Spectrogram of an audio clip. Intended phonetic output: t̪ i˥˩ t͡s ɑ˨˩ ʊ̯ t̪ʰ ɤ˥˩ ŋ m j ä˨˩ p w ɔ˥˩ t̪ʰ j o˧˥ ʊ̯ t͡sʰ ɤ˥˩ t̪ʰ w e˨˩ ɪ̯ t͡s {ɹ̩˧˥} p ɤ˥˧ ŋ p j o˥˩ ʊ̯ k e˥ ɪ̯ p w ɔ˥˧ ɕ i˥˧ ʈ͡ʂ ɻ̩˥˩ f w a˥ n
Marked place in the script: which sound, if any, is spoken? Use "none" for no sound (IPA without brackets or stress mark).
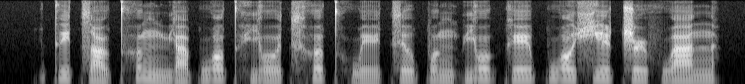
ɹ̩˥˧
